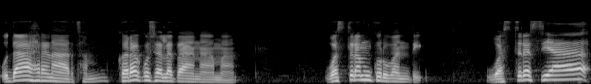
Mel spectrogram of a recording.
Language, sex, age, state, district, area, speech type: Sanskrit, male, 18-30, Karnataka, Davanagere, rural, spontaneous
